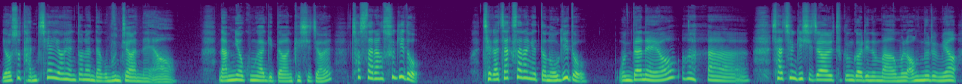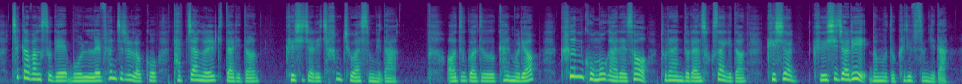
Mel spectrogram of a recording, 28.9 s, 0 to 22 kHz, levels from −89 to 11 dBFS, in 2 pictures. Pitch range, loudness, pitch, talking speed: 170-240 Hz, -15 LUFS, 195 Hz, 260 characters per minute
